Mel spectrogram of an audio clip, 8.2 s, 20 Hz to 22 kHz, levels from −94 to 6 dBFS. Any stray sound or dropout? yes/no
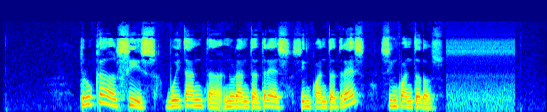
no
